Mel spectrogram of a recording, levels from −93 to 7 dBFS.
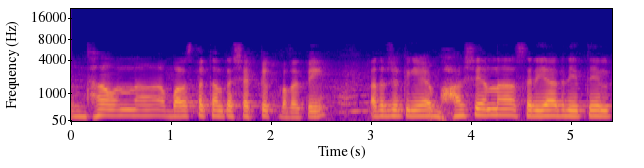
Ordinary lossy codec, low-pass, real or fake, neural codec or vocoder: MP3, 64 kbps; 7.2 kHz; fake; autoencoder, 48 kHz, 32 numbers a frame, DAC-VAE, trained on Japanese speech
